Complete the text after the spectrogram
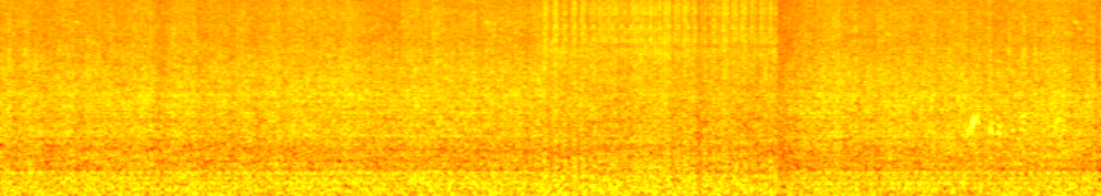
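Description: Wind rushes past an aircraft cockpit.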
